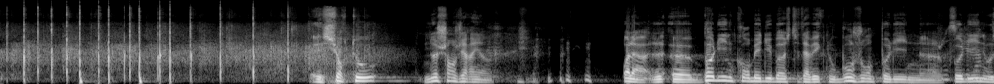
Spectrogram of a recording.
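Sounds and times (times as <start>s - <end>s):
scattered audience applause: 0.0s - 4.0s
speech: 3.1s - 5.4s, 6.2s - 9.9s
laughter: 5.0s - 6.0s.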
